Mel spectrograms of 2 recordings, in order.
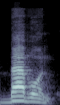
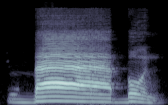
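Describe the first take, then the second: First: The first vowel is short. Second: The first vowel is long. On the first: "if we said before, we, we would have said babun" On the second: "Now we put this aleph in there"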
